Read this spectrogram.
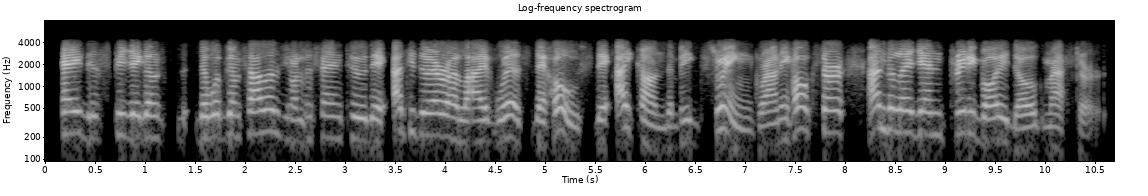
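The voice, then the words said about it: Speaks with a distinctive accent. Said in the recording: “I love your accent. It's awesome, especially the way that you say icon.”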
